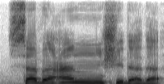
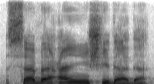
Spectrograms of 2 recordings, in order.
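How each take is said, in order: Both takes have the same delivery.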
